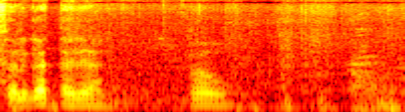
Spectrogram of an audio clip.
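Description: A man's voice in short spoken phrases with brief pauses between them: speech only.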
